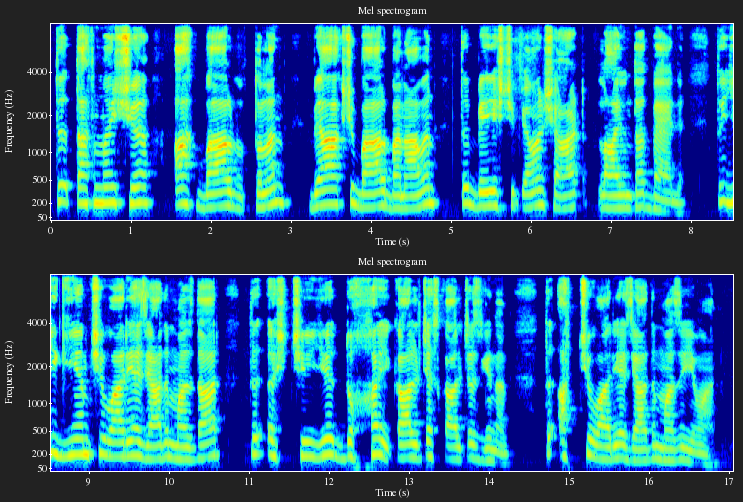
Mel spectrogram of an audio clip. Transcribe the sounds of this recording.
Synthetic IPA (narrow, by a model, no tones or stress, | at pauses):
t̪ɨt̪ɐt̪ʰmɐnt͡ʃʰi | ɐkʰbaːl̚t̪ulɐn | bʲaːkʰt͡ʃʰibaːlbɐnaːʋɐn | t̪ɨbeːʃt͡ʃʰipʲɐʋɐnʃaːʈ | laːjunt̪ɐt̪̚bɛːnɨ | t̪ɨjiɡijɐmt͡ʃʰiʋaːɾijaːzʲjaːd̪ɨmɐzd̪aːɾ | t̪ɨʔəst͡ʃʰijid̪uxɐjkaːlt͡ʃɐskaːlt͡ʃɐs̬ɡind̪ɐn | t̪ɨʔɐt̪̚t͡ʃʰiʋaːɾjaːzjaːd̪ɨmɐzɨjiʋa̰ːn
